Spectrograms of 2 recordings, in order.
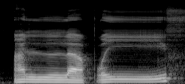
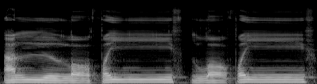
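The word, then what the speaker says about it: اللطيف: Kesalahan yang pertama adalah menebalkan huruf lam di tempat yang seharusnya dia dibaca tipis. Contoh, al-latif dibaca al-latif, latif, enggak ya, tipis.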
